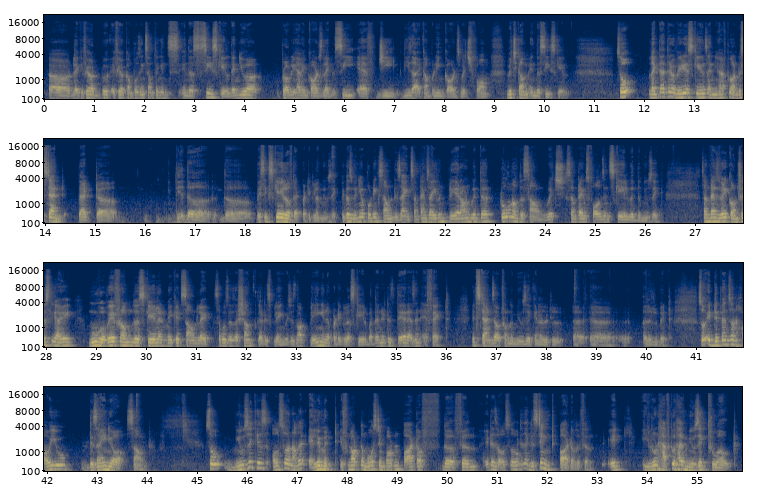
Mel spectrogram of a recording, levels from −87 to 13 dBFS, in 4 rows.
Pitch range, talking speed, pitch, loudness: 110-140 Hz, 195 wpm, 125 Hz, -23 LUFS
